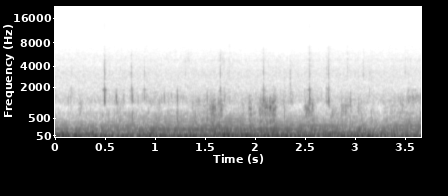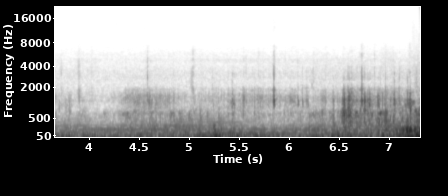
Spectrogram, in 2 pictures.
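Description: A boat engine idling with a steady low hum, overlaid by many scattered sharp clicks, with louder noise swelling in near the end.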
